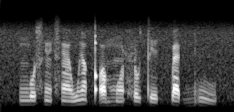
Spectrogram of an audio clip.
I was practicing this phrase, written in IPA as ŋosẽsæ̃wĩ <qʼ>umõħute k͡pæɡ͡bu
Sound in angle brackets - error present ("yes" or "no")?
no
